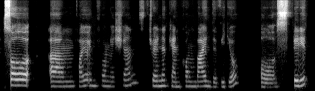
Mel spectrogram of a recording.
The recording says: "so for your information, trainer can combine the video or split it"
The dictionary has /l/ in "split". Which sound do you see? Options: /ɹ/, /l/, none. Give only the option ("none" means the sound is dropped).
none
